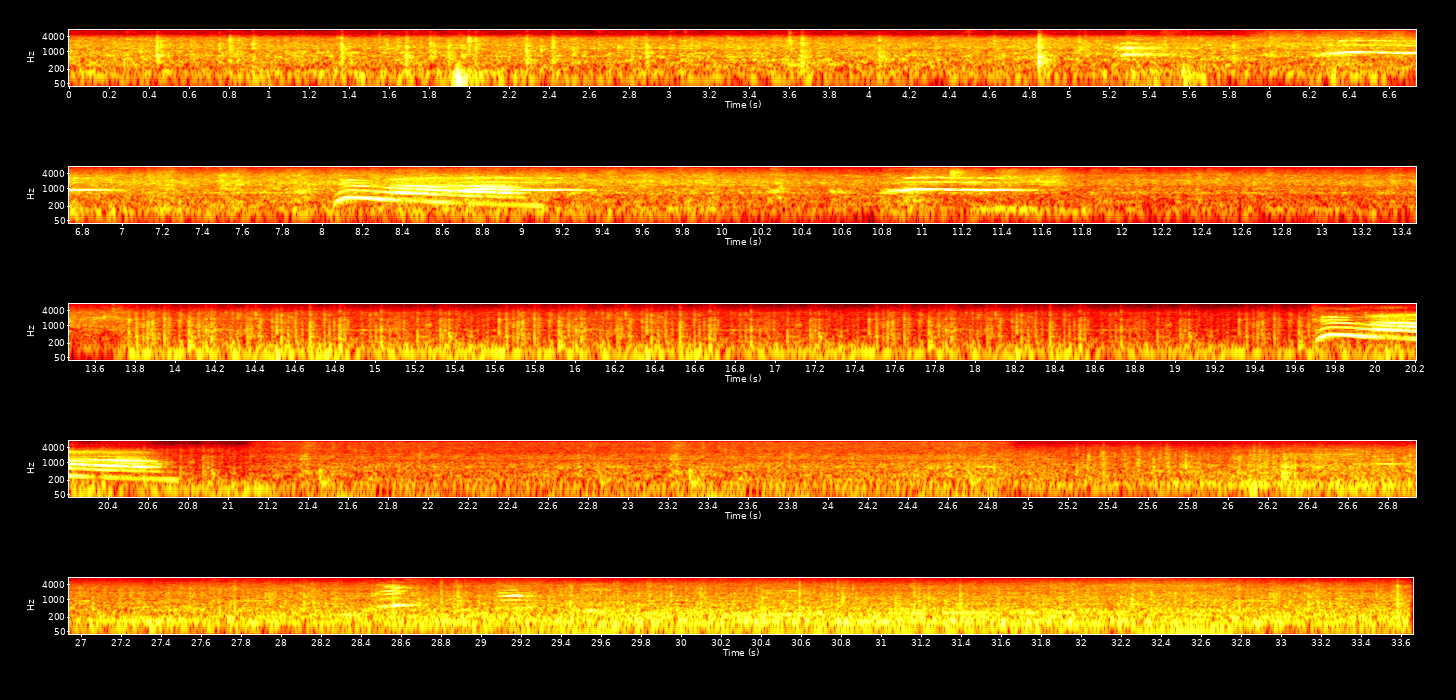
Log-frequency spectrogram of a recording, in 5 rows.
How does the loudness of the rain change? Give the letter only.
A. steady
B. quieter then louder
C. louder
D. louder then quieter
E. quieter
B.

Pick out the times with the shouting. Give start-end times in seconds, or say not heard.
8.1-9.2, 19.7-20.8, 28.3-30.7.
